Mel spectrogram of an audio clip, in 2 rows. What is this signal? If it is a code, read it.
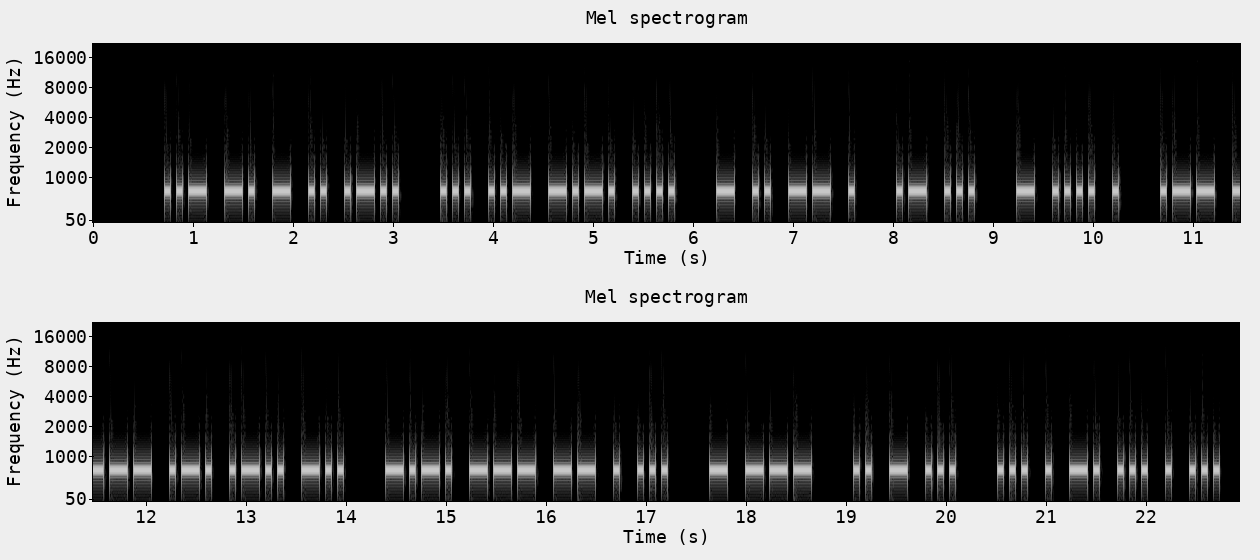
Morse code, heard as a keyed tone, about 21 wpm, 700 Hz. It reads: UNTIL SUCH TIME AS THE WORLD COMES TO ITS SENSES
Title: Sentences with 9-Word Phrases - Spoken Beginning - 20wpm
